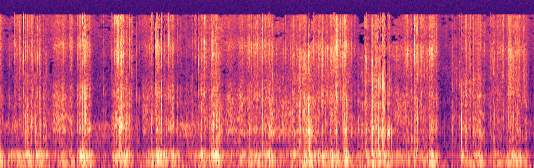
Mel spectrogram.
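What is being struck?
Foam microphone windscreen.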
